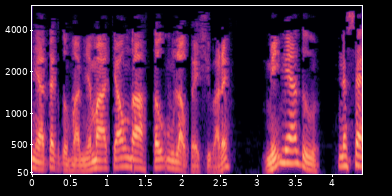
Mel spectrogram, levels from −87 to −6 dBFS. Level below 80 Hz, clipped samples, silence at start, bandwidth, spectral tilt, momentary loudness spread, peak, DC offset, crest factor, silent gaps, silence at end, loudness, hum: -56 dBFS; under 0.1%; 0 s; 5.8 kHz; -7.5 dB/octave; 8 LU; -6 dBFS; under 0.1%; 18 dB; none; 0 s; -23 LUFS; none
